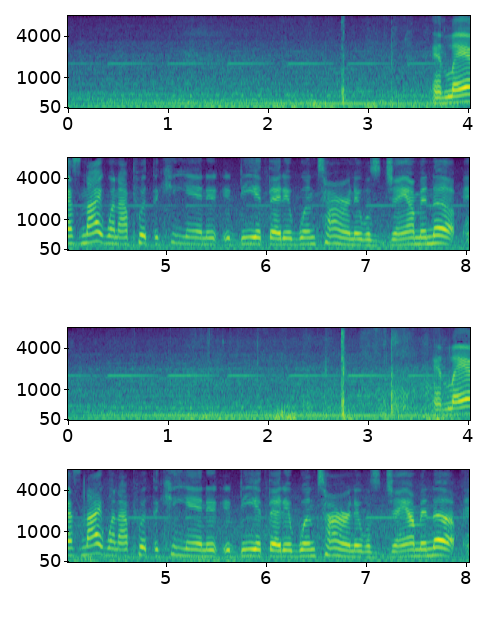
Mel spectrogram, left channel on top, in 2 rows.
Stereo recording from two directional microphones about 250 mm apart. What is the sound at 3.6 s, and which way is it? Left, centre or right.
Speech, left.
